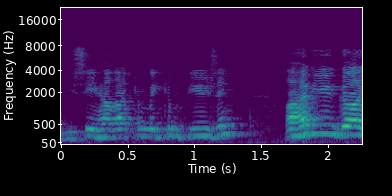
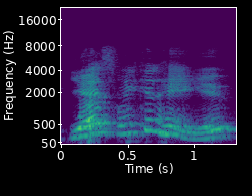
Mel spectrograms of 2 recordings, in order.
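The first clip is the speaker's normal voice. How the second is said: slow, loud, higher studio reply; hammed-up news anchor answering late; delayed studio anchor; 6 semitones higher, 6 dB louder, slower than usual. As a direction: answer as if the words arrived a minute late. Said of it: "and they'd go".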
